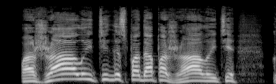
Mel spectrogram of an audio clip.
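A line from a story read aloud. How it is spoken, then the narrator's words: Loud. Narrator (Russian): громко произнес Д'Артаньян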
